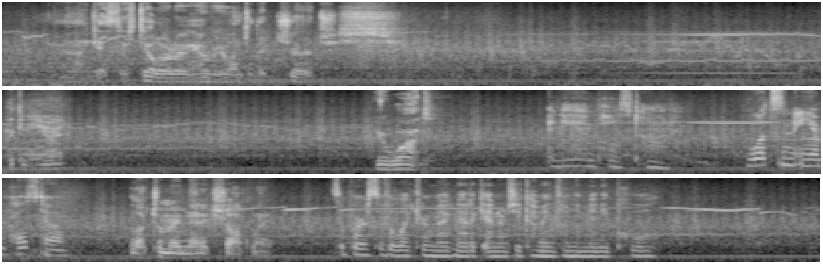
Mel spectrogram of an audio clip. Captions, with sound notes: I guess they're still ordering everyone to the church. [radio interference with whistle] I can hear it. Hear what? An EM pulse tone. What's an EM pulse tone? Electromagnetic shockwave. It's a burst of electromagnetic energy coming from mini pole.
